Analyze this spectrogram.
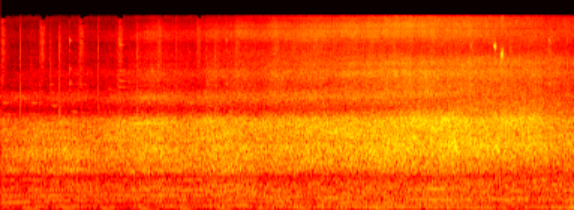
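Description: A four-wheel-drive ute towing a caravan drives through a shallow floodwater crossing on a dirt track. Its engine runs under a rush of water splashing and spraying off the tyres, growing louder as it comes closer.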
